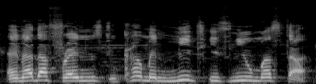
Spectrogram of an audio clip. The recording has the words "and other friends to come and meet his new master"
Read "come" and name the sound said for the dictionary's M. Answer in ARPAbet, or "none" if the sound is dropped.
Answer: M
